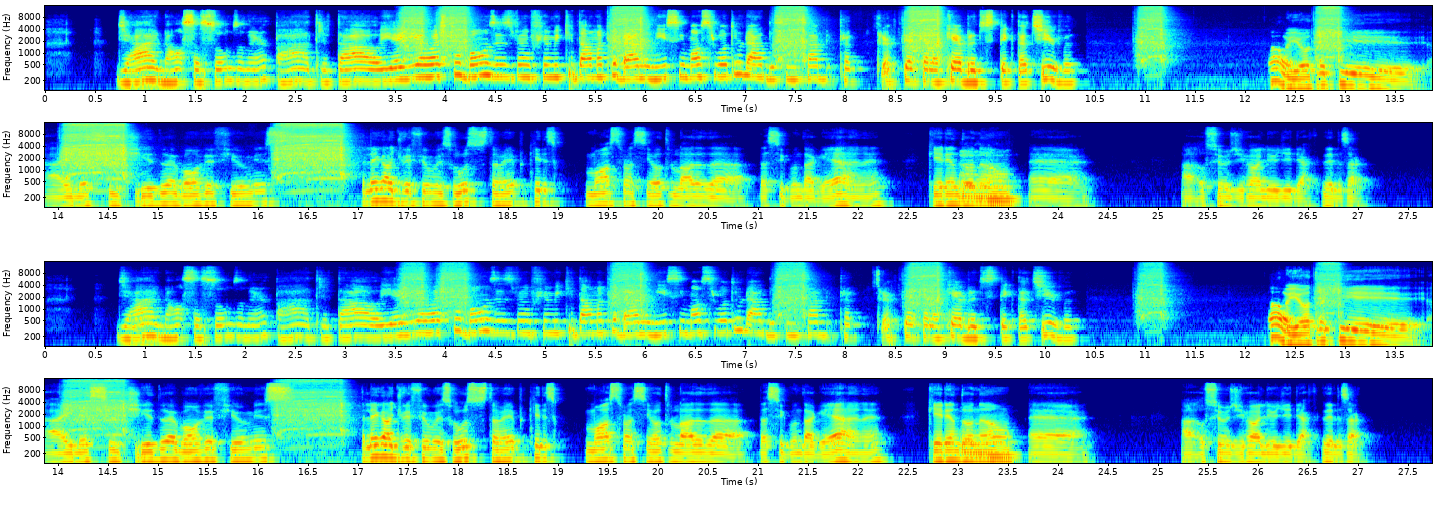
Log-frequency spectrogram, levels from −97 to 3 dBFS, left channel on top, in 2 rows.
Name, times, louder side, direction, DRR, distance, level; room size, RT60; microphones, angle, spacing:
voice 1, 0.7-10.3 23.0-23.6, left 6 dB, 85° left, 0.7 m, -28 dB
sound 1, 3.5-4.4 5.6-6.2 7.3-7.8 8.6-9.1 10.9-11.8 12.1-13.1 14.0-14.8 16.1-17.0, left 6 dB, 15° left, 0.3 m, -31 dB
voice 2, 12.2-16.4 17.0-19.0 19.3-22.3 22.7-24.3 25.2-27.0, right 3 dB, 35° right, 0.6 m, -28 dB
8.3 x 4.0 x 4.2 m
head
